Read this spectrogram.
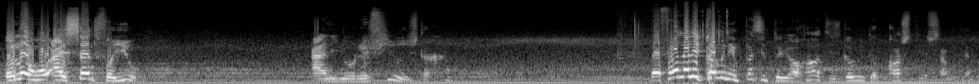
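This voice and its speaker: A man with a Nigerian accent playing a proud, ruthless village king in a melodramatic film, speaking in declamatory, deliberate phrases. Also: high voice, big pitch swings, a little hiss or hum, low-quality recording. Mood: menacing. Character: proud, ruthless African village king, vengeful, later anguished. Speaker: film actor. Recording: background music under dialogue.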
